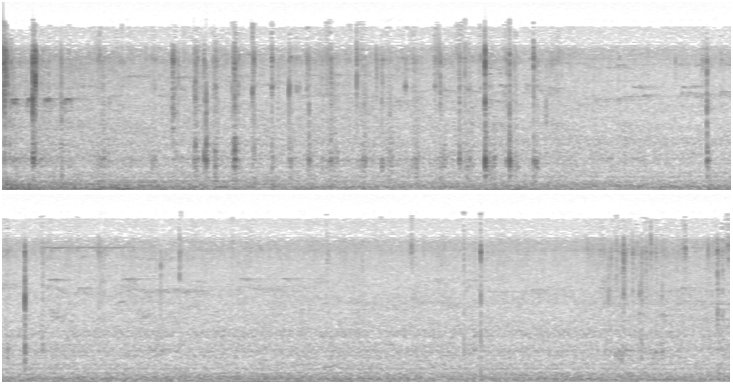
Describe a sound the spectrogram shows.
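Fingers crumble and press dry soil in a pot.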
